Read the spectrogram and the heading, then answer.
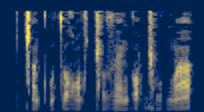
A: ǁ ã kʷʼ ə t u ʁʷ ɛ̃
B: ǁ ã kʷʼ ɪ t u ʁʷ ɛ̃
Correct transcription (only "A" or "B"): B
